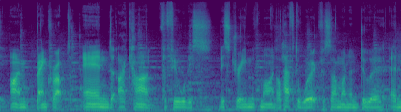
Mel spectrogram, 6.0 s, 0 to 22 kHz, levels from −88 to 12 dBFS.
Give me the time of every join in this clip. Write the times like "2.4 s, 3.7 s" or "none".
1.1 s, 4.1 s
